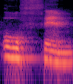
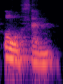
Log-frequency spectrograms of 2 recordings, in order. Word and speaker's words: often: Essa palavra eu falo often. Tem o T aqui, mas a pronúncia é often.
